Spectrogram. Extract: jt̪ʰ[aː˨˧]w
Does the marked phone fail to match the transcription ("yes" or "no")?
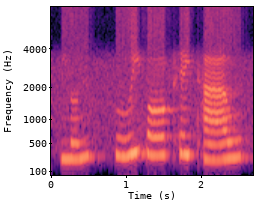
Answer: no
